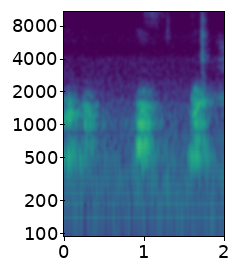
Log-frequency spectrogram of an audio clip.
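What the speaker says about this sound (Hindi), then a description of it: "भौंकने दो उसको, ठीक है।" A dog barking outside a window during a chemistry lesson, with three faint, distant barks spaced apart against quiet room tone and no talk.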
